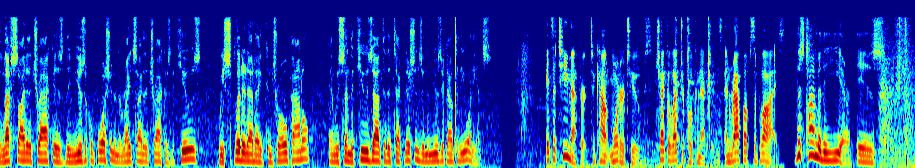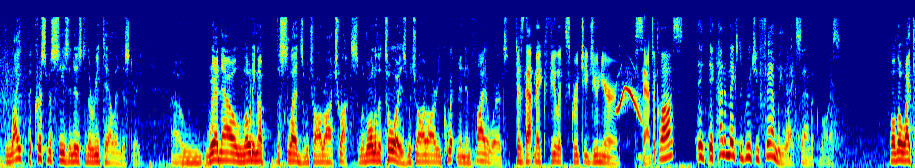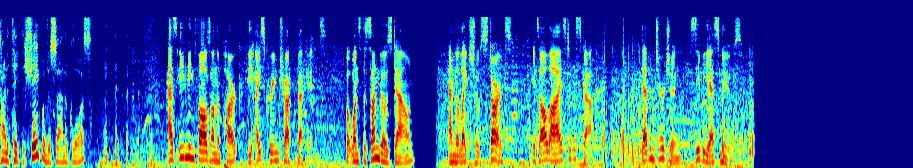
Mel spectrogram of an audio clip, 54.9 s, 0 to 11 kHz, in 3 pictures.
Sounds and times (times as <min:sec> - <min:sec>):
Fireworks: 0:46.8 - 0:51.7.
